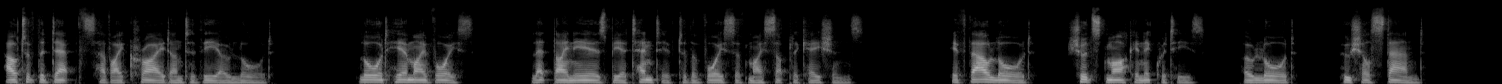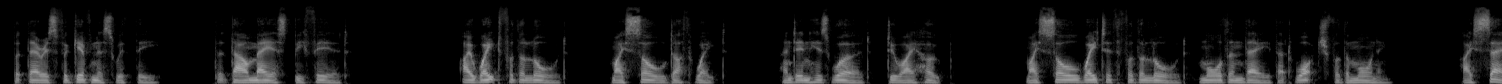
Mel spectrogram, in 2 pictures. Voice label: psalm kjv king james audio bible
